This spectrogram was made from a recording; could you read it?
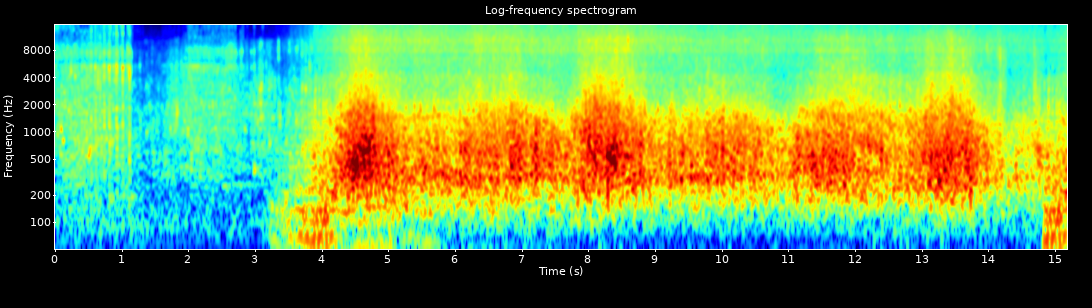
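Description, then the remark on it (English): Sea waves surge and break against rocky outcrops at Mangiabarche in steady swells every few seconds, each crash rising over a constant wash of water and blustery wind. No voices are heard. “It refers to the many boats that sank in this stretch of sea and to the various rocky outcrops that recall the teeth of a sea monster in popular legends.”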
